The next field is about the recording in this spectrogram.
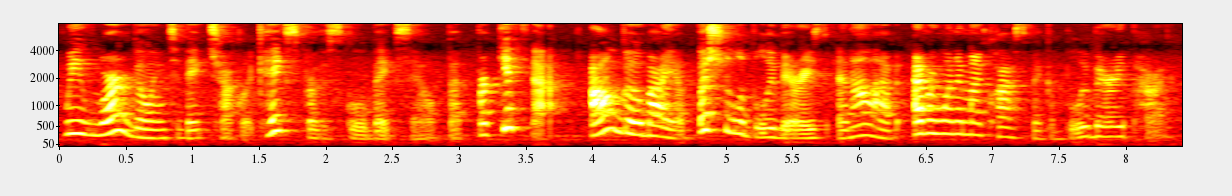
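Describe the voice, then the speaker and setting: A woman voicing a kindly, soft-hearted cooking teacher with a soft Southern American drawl and a gushing manner. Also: a little high, lively intonation, brisk, creaky, few pauses, a little hiss or hum, rough recording. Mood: comforting.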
